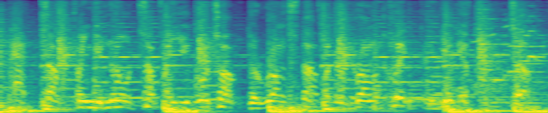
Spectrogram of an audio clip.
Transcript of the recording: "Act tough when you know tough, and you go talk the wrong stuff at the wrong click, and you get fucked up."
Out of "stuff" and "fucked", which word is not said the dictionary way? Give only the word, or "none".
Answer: fucked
